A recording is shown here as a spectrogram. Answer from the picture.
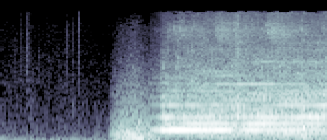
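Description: Near silence for most of the first second, then a brief low swell and a steady drone of several held tones: the shruti drone that accompanies Yakshagana singing.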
